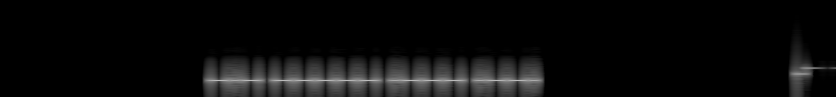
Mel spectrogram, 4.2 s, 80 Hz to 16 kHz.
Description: Morse code, heard as a keyed tone, about 44 wpm, 700 Hz. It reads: K0JP
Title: Easy Call Signs - 45wpm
